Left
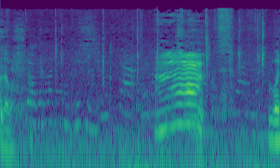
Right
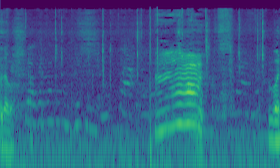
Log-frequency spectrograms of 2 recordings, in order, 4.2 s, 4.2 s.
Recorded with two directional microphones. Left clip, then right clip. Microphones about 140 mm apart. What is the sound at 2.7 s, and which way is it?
Speech, 40° right (ahead or behind).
